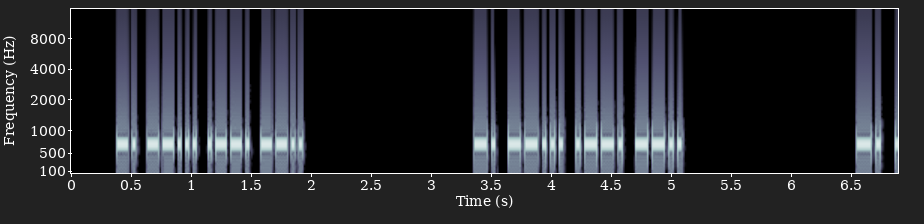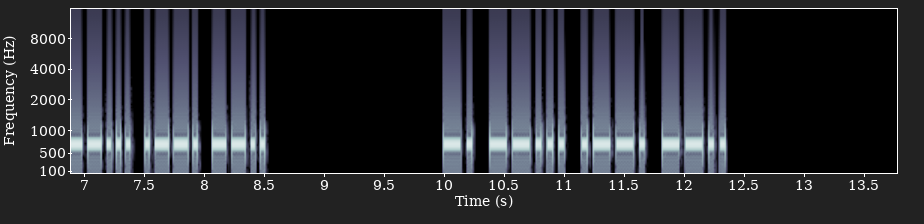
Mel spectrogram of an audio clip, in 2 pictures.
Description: Morse code, heard as a keyed tone, about 32 wpm, 700 Hz. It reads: N7PZ N7PZ N7PZ N7PZ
